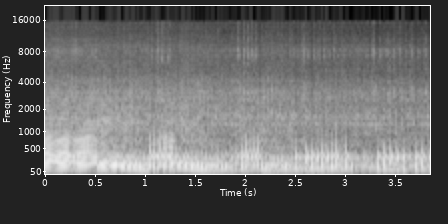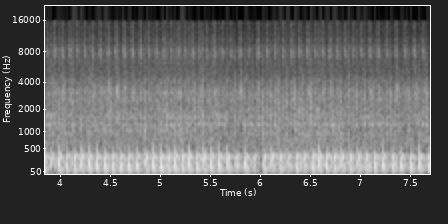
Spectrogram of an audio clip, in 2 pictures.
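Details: Suzuki Satria FU, previously dead with hard cold starting, spark plug refitted after plug and compression checks: engine catches, stumbles briefly, then settles into a steady thumping idle at about four beats a second; it runs again.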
